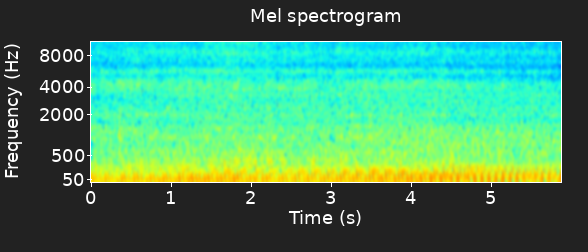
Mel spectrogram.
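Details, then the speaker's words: Floor scraper engine after the misfire was traced to a closed spark plug gap and the plug was regapped to 0.020 in; steady even putter with no stumbles, firing cleanly on every stroke, now running normally. "We put it back together. Fired the engine up. Everything's running good."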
